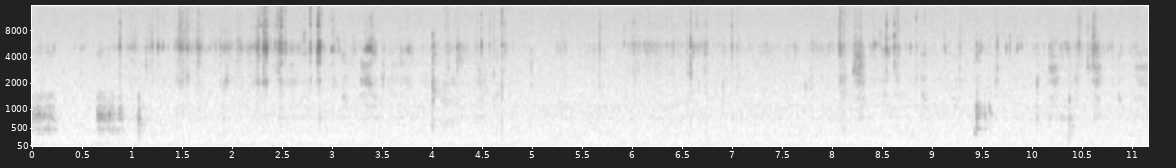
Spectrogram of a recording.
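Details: Domestic cats eating indoors from chicken-flavored wet food, Royal Canin Ragdoll dry food and bonito flakes; soft licking and crunching clicks cluster in the first few seconds, then scattered sharp crackles over a faint steady hiss.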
